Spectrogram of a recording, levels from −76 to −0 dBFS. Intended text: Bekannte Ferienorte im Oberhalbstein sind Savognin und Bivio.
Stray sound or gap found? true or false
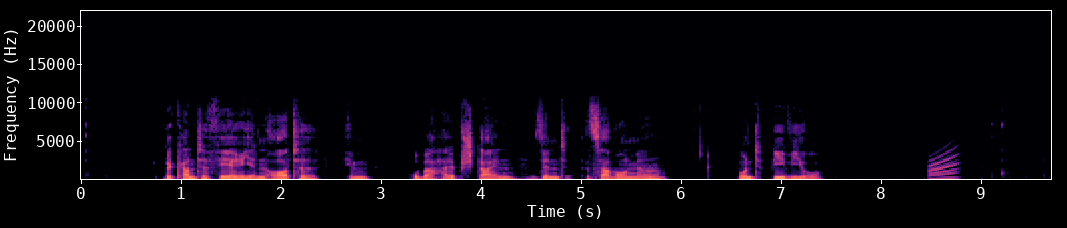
true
